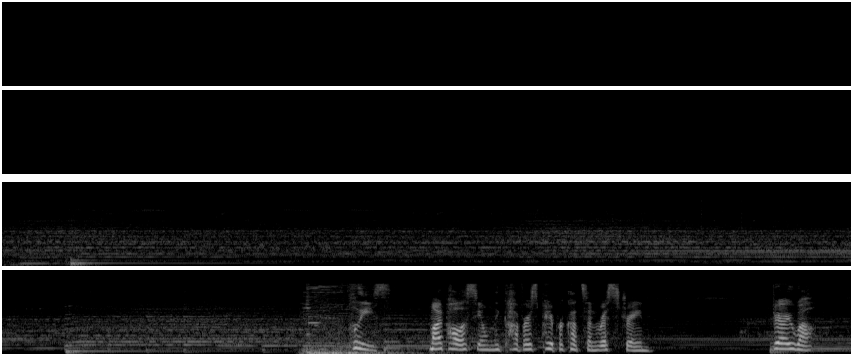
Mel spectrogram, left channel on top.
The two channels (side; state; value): left; silent; digital silence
